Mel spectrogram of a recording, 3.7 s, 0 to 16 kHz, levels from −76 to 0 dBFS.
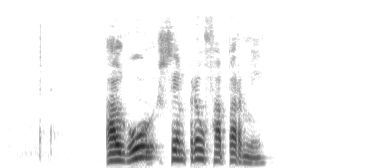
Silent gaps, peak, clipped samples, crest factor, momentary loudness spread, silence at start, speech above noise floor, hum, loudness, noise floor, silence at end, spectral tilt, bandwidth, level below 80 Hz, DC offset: none; -4 dBFS; under 0.1%; 20 dB; 16 LU; 1.05 s; 61 dB; none; -21 LUFS; -81 dBFS; 1.05 s; -6.5 dB/octave; 11 kHz; -76 dBFS; under 0.1%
